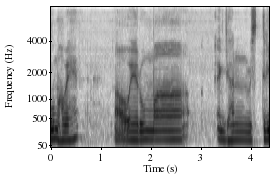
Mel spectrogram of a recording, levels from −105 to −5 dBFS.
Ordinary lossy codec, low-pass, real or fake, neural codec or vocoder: none; none; fake; codec, 16 kHz, 4 kbps, X-Codec, HuBERT features, trained on general audio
